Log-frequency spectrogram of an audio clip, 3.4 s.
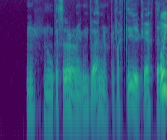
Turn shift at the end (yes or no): yes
